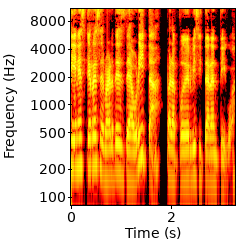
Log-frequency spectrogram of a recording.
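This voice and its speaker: A woman talks at a moderate pace with ordinary pitch variation in an unremarkable speaking voice. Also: dry, close sound with no echo. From Guatemala, Quetzaltenango. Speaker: Spanish teacher. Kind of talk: interview conversation.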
